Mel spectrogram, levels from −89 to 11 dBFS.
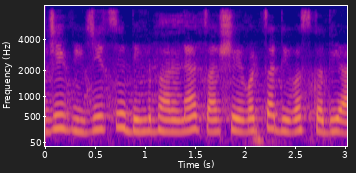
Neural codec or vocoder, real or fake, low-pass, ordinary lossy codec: autoencoder, 48 kHz, 32 numbers a frame, DAC-VAE, trained on Japanese speech; fake; 7.2 kHz; none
